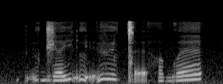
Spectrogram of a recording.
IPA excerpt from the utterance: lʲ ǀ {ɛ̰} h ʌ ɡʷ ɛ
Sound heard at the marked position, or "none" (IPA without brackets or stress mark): ɛ̰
